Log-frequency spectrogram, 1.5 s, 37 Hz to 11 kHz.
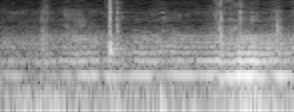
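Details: Honey bee swarm, number 31, being installed into a hive: a steady, low droning hum with faint overtones that swells near the end, with gusts of wind and rustling in the background.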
